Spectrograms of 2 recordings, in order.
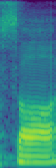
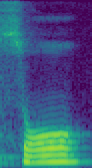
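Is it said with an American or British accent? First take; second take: American; British. First: It is said with an American accent. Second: It is said with a British, closer O.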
